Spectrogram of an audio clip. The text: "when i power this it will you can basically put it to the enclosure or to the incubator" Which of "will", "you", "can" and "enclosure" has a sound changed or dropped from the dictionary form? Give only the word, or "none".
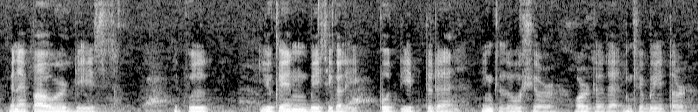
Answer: enclosure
